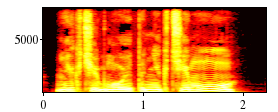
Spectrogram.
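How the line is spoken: Frog grumbling. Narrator (Russian): проворчал лягух

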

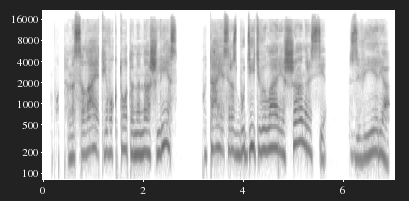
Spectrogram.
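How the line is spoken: Whispering. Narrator (Russian): прошептала она

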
